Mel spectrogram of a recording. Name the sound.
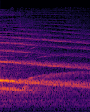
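emergency vehicle siren passing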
